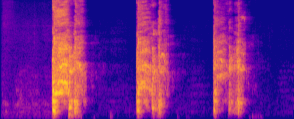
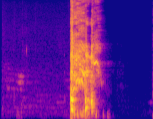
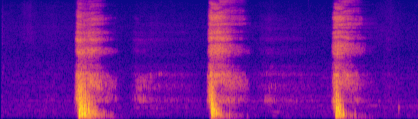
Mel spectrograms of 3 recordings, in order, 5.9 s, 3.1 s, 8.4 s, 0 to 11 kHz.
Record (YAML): three_cough_length: 5.9 s
three_cough_amplitude: 31963
three_cough_signal_mean_std_ratio: 0.36
cough_length: 3.1 s
cough_amplitude: 32768
cough_signal_mean_std_ratio: 0.29
exhalation_length: 8.4 s
exhalation_amplitude: 29418
exhalation_signal_mean_std_ratio: 0.23
survey_phase: beta (2021-08-13 to 2022-03-07)
age: 45-64
gender: Male
wearing_mask: 'No'
symptom_none: true
smoker_status: Ex-smoker
respiratory_condition_asthma: false
respiratory_condition_other: false
recruitment_source: REACT
submission_delay: 1 day
covid_test_result: Negative
covid_test_method: RT-qPCR
influenza_a_test_result: Negative
influenza_b_test_result: Negative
